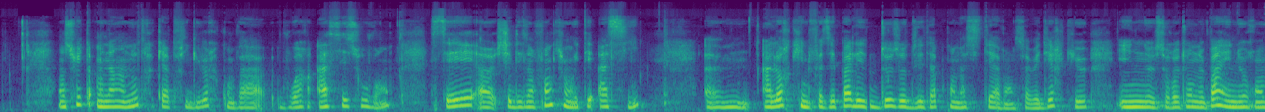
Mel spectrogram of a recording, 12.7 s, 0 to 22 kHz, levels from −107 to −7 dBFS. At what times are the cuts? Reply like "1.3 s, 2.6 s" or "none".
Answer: 8.7 s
